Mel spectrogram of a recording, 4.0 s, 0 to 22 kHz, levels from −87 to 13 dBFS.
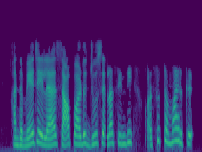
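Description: At about 2.09 s there's a handover gap: the call jumps networks, no frames come through for roughly 60 ms, and the sound just drops out until 2.15 s. Whatever was said in that stretch is gone, with nothing filling the hole.

Right after, from 2.15 s to the end, the call falls back to narrowband. Before the switch it's clean HD Voice, consistent with AMR-WB at its top rate. Afterwards nothing above 4 kHz survives, so the sound turns duller and rougher, which fits AMR-NB at around 7.4 kbit/s.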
